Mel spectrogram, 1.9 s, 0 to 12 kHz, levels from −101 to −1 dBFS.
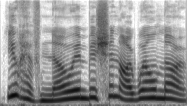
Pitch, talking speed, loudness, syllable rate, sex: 240 Hz, 225 wpm, -14 LUFS, 5.3 syllables/s, female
